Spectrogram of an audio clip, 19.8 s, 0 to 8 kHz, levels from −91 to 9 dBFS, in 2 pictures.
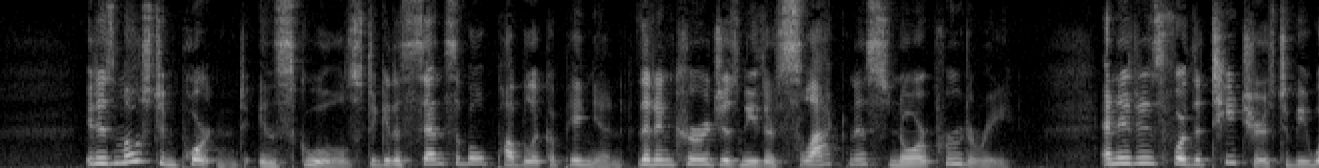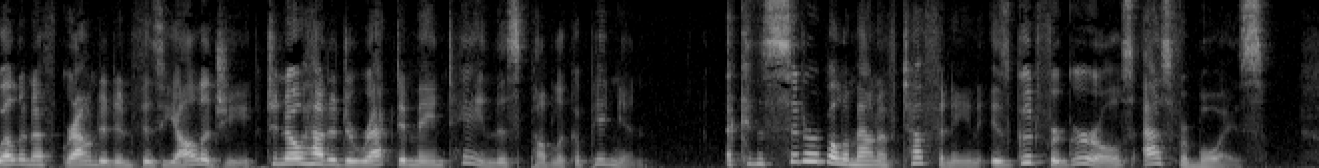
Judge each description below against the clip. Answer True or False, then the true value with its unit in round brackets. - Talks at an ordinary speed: True (160 wpm)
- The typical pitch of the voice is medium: False (200 Hz)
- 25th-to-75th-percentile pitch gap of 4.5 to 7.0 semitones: True (5.3 semitones)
